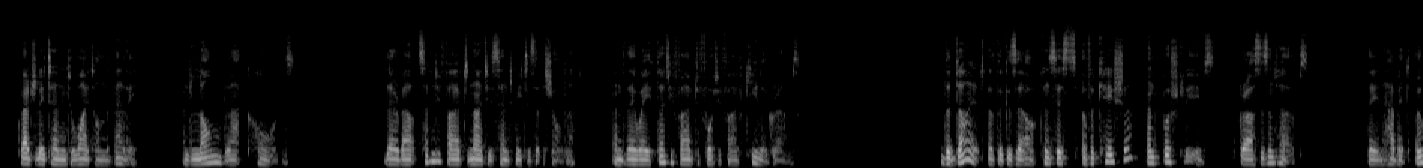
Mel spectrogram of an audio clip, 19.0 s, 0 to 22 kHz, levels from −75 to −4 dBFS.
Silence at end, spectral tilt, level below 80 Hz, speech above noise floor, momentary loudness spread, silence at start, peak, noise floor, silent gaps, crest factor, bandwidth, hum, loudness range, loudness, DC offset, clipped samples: 0 s; -5.5 dB/octave; -90 dBFS; 51 dB; 14 LU; 0.3 s; -14 dBFS; -87 dBFS; 11.02-12.24 s; 22 dB; 12 kHz; none; 6 LU; -37 LUFS; under 0.1%; under 0.1%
